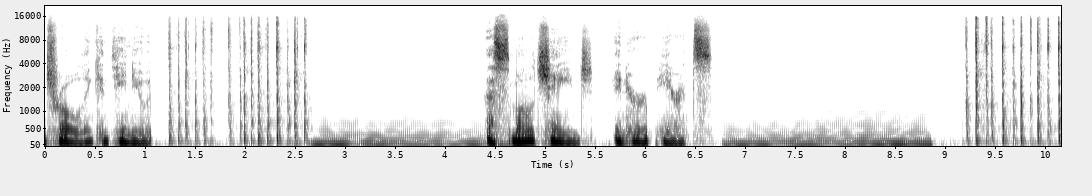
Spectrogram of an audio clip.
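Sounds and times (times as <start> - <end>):
speech: 0.0 - 1.2, 4.4 - 6.8
typing on a computer keyboard: 1.1 - 2.7, 9.2 - 10.1
low steady hum: 2.7 - 9.2.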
